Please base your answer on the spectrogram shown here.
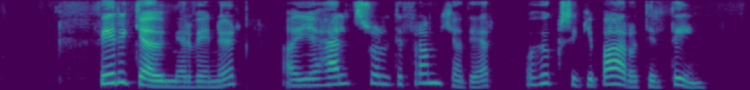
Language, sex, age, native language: Icelandic, female, 40-49, Icelandic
